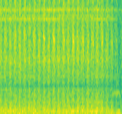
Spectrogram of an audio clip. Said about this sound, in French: Donc là, je pilote un hélico.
